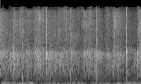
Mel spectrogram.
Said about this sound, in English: Maybe everybody together, a round of applause, yeah? Right? You feel that? Right?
